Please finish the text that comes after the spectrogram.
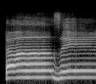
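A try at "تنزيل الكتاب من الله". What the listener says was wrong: tanzilul, nyamber dulu. Lul. Tangnya emang agak ngelebay. Tapi saat di lulnya jangan ngelebay. Tanzilul, lulnya tetap nyamber.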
